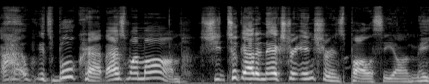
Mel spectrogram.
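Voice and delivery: plain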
